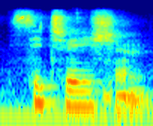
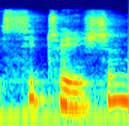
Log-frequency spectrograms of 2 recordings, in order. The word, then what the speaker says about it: situation: Tell us more about this situation. Yeah, look, how do we pronounce this word?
